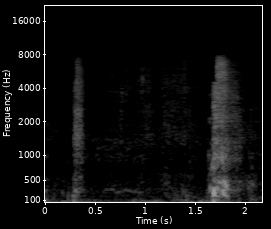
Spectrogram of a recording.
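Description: European badger cub giving two short nasal snorts, the second one louder.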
